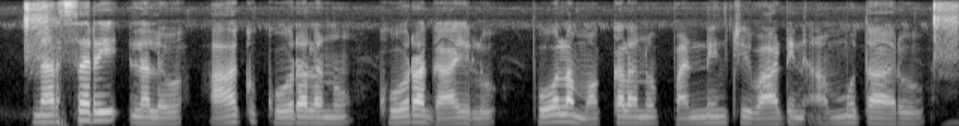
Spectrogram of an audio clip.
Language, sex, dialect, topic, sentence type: Telugu, male, Southern, agriculture, statement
